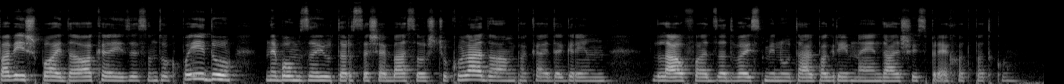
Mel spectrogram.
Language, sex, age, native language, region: Slovenian, female, 18-29, Slovenian, Gorenjska region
